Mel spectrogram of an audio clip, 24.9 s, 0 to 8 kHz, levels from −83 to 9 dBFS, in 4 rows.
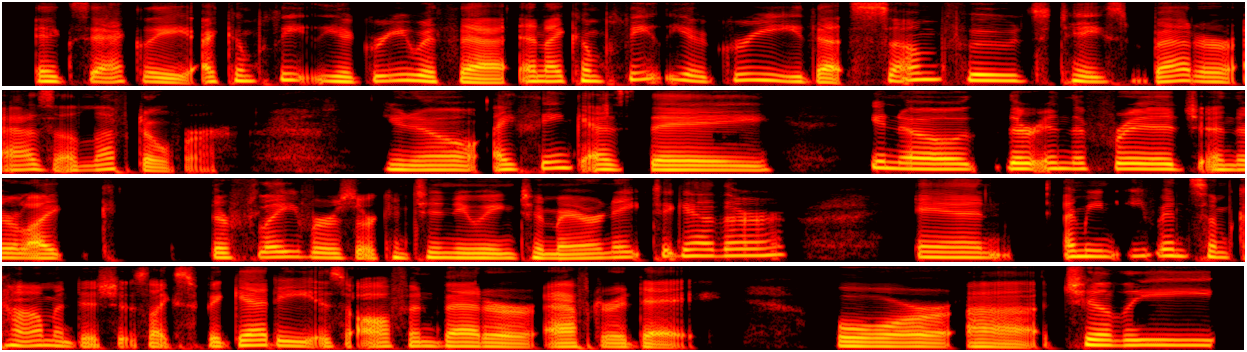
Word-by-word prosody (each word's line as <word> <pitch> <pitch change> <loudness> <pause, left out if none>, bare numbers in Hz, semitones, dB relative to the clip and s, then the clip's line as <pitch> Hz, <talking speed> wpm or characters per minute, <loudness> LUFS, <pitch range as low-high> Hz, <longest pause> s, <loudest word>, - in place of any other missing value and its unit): Exactly, 165 -5 -1
I 165 - +1
completely 190 +1 -2
agree 185 +6 0
with 185 -4 +2
that, 135 -4 +3
and 180 0 +2
I 175 - +3
completely 225 +7 -2
agree 200 +1 -1
that 150 -2 +1
some 230 +5 0
foods 205 -5 +1
taste 180 0 -3
better 170 -2 +1
as 165 +1 -2
a - - -3
leftover, 150 - -4 0.8
you 175 -1 +1
know? 160 0 +1
I 175 - +1
think 225 +5 -3
as 175 -1 0
they 155 -2 +3 0.5
you 230 - +2
know, 185 -3 +4 0.2
they're 200 -1 +5
in 205 -1 0
the 195 -1 -1
fridge 190 -2 +1
and 170 0 -1
they're, 165 -1 +2
like 150 -1 +2 0.7
their 170 - +2
flavors 180 -2 -1
are - - -1
continuing 160 -2 +1
to 160 - +1
marinate 155 +5 0
together, 235 +3 -1 0.6
and, 180 -2 +1 0.3
I 200 - +3
mean, 210 -1 0
even 230 0 -2
some 195 -4 -1
common 170 -2 -1
dishes, - - -6
like - - -1
spaghetti 165 +2 0
is 135 - -4
often 150 0 -1
better 140 -5 +2
after 130 -1 +1
a 125 - +1
day, 115 - -1 0.8
or, 140 -3 +3
uh, 125 -5 0
chili 185 -1 +2
175 Hz, 140 wpm, -23 LUFS, 155-195 Hz, 0.8 s, they're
